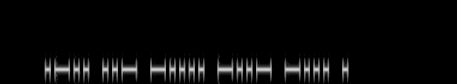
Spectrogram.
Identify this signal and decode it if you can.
Morse code, heard as a keyed tone, about 25 wpm, 700 Hz. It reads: LU6XBE
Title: DXCC-100 Call Signs - 6 Characters - Repeated 2x - 25wpm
